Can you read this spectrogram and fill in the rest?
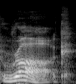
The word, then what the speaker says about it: RAAC: Although I did hear on the radio this morning, the BBC's education correspondent pronounced it RAAC, which I actually prefer. – As in Dominic Raab.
